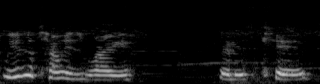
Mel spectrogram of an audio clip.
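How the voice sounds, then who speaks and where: Young female gamer: husky tone, slow-paced, slangy casual reactions, playful, game music behind. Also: fairly high pitch, expressive, warm tone. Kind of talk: casual gameplay chat.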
